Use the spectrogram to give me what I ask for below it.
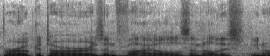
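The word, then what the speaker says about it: viol: Well, that's the English that's the English pronunciation. Vile. Vio. Vio. That's the French pronunciation.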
